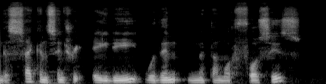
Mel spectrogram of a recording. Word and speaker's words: Metamorphoses: Singular, Metamorphosis, so it's mo and then the plural is Metamorphoses, so it goes on the fo.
